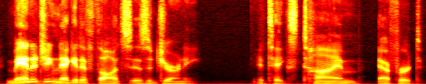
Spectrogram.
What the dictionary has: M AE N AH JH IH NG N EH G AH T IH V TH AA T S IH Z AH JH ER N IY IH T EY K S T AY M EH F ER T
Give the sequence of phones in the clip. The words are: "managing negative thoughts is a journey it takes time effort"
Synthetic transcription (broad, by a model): M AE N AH JH IH NG N EH G AH T IH V TH AA T S IH Z AH JH ER N IY IH T EY K S T AY M EH F ER T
